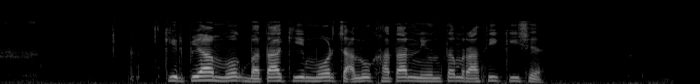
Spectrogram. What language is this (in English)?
Magahi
